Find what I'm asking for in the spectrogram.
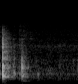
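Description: A plate is set over a baked cabbage pie in its pan, giving a quick pair of light ceramic-on-metal clinks at close range that fade into quiet kitchen background.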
